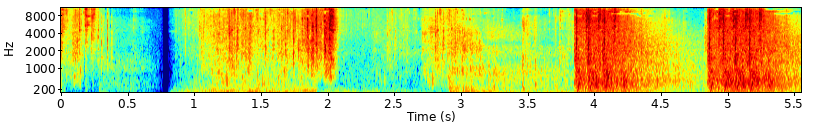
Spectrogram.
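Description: Bursts of gunfire in a CS:GO match between Galaxy Racer and MAD Lions, loud broadband volleys and rapid shots with a final pair of heavy bursts, plus scuffling movement between them.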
